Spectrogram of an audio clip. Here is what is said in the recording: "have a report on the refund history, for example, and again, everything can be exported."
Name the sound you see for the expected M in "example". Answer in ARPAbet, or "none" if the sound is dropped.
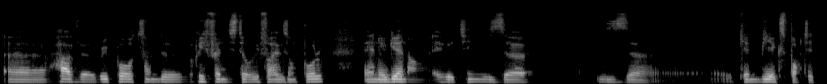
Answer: none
